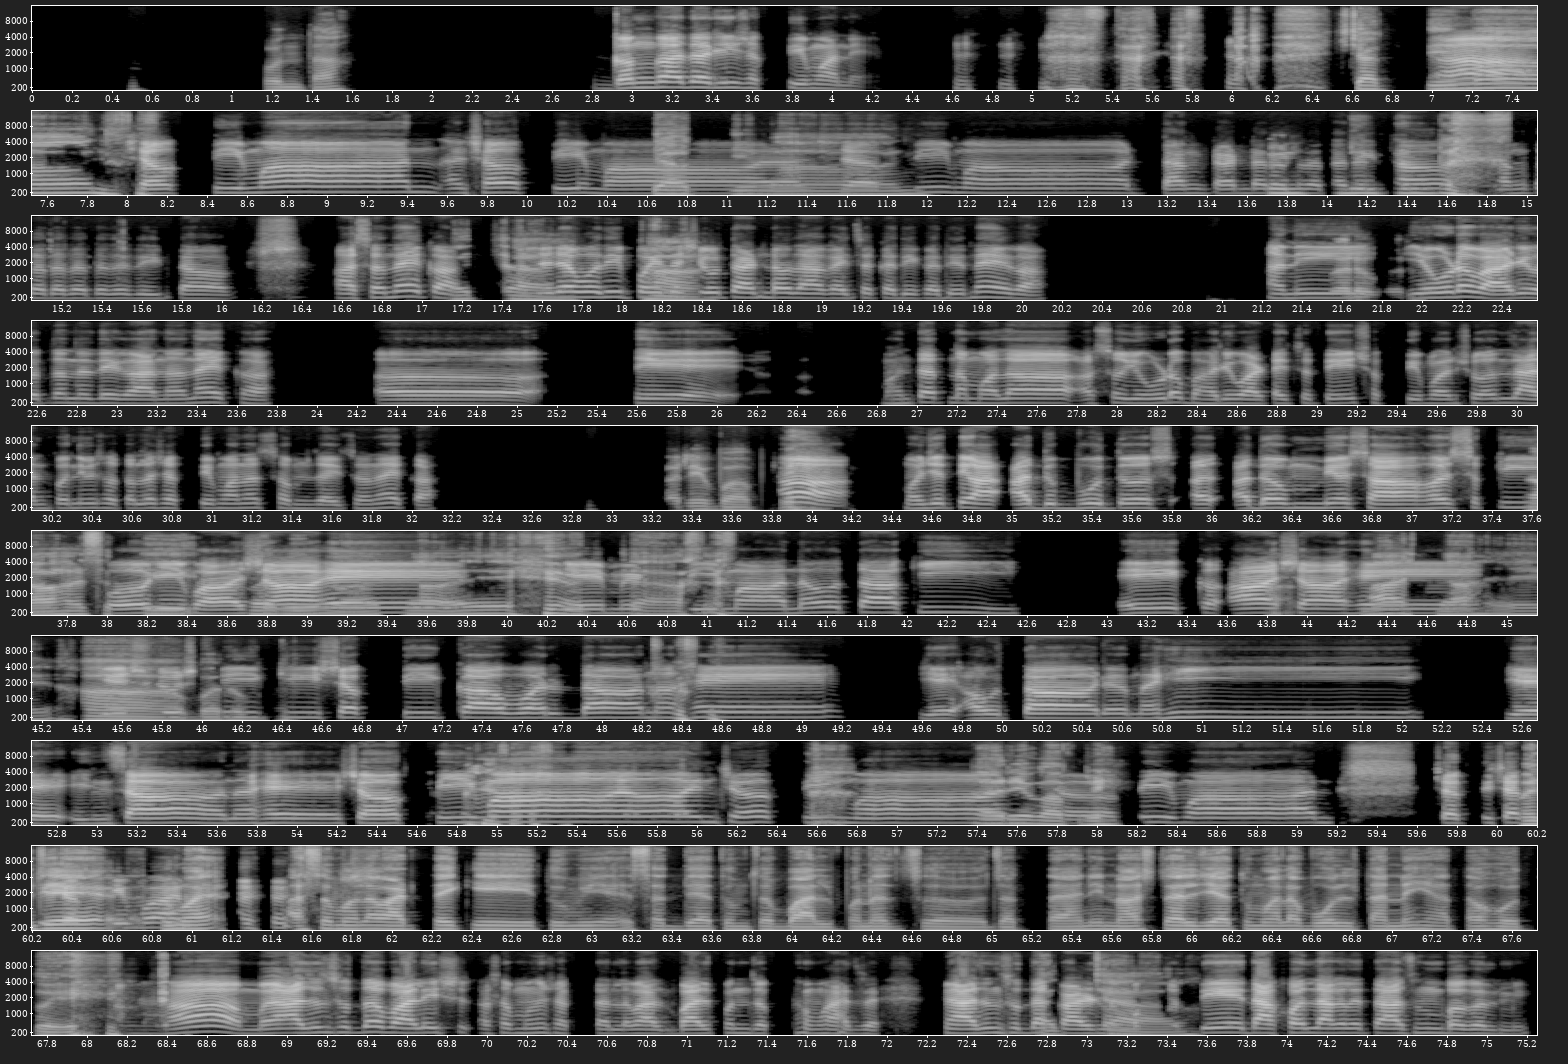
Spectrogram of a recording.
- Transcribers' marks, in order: in Hindi: "गंगाधर ही शक्तिमान है"; chuckle; anticipating: "शक्तिमान"; singing: "शक्तिमान"; chuckle; singing: "शक्तिमान, शक्तिमान, शक्तिमान"; humming a tune; teeth sucking; singing: "शक्तिमान"; humming a tune; chuckle; inhale; tapping; laughing while speaking: "अरे बापरे!"; in Hindi: "अद्भुत अ, अदम्य साहस की … शक्ति, शक्ति, शक्तिमान"; singing: "अद्भुत अ, अदम्य साहस की … शक्ति, शक्ति, शक्तिमान"; in Hindi: "साहस की परिभाषा है"; singing: "साहस की परिभाषा है"; laughing while speaking: "अच्छा"; in Hindi: "आशा है"; singing: "आशा है"; chuckle; laugh; "तुम्हाला" said as "तुमाय"; chuckle; in English: "नॉस्टॅल्जिया"; laughing while speaking: "होतोय"; laughing while speaking: "जगतो माझं"
- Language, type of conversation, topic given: Marathi, podcast, बालपणी तुमचा आवडता दूरदर्शनवरील कार्यक्रम कोणता होता?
